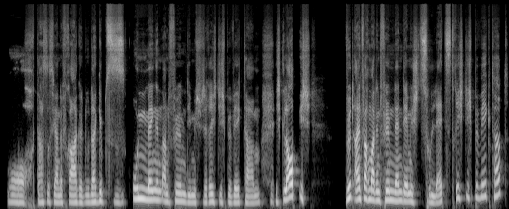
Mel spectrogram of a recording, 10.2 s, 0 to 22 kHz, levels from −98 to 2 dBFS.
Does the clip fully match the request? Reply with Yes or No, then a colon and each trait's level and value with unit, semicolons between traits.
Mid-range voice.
Yes: medium, 150 Hz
